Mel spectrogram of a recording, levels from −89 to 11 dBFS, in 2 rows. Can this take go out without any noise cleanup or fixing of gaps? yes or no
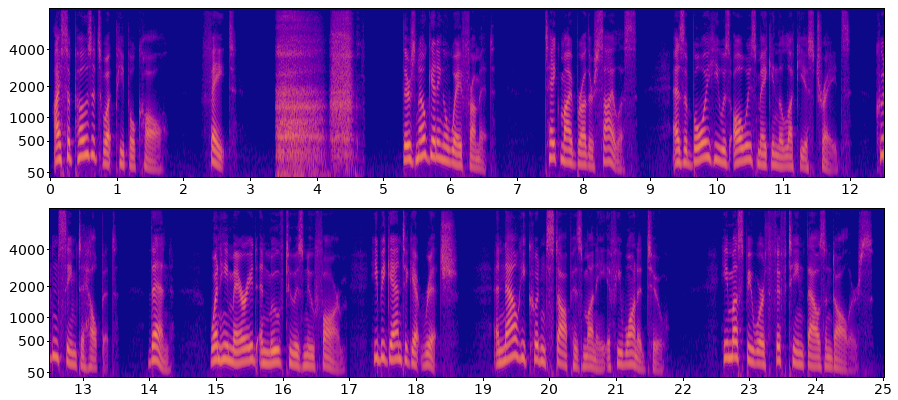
no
